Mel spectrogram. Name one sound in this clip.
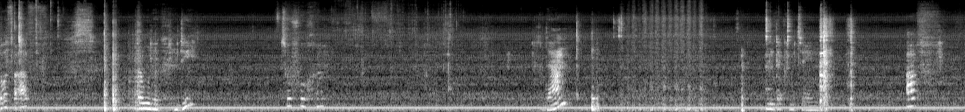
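Utensils clink and knock against metal bowls and pans.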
